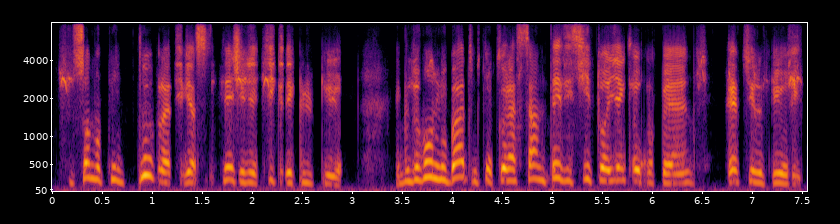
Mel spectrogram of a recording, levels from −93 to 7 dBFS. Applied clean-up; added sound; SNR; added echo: neural diffusion model UNIVERSE++.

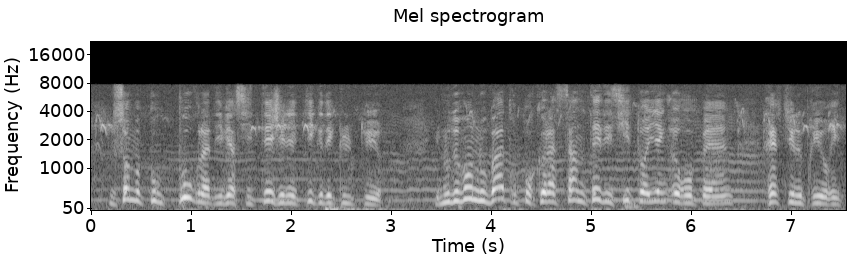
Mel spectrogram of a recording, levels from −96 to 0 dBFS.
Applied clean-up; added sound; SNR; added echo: none; Insect; 13 dB; none.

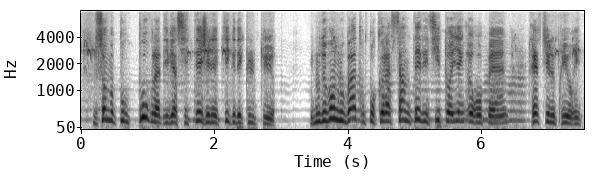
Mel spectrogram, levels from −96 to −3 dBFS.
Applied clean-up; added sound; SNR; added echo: neural mask model RNNoise.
